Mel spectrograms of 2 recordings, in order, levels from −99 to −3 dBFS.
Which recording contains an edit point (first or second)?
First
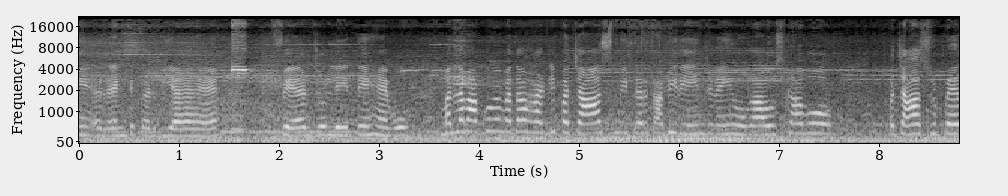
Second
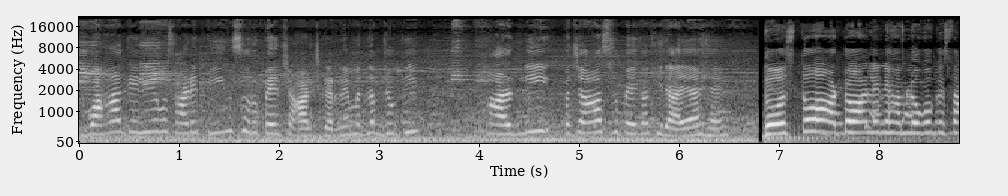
second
